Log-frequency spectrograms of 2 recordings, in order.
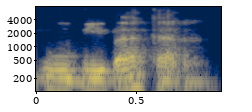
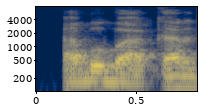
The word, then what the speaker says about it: Abu Bakar: Apalagi Ubi Bakar, salah itu. Ya. Pernah ada yang salah membaca. Ya. Abu Bakar dia baca Ubi Bakar. Pagi-pagi Nabi Shallallahu Alaihi Wasallam mencari Abu Bakar, dia salah bacanya.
